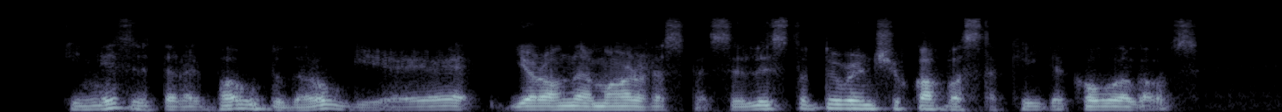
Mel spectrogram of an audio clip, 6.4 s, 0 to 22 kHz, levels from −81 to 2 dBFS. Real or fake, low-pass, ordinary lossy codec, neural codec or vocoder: fake; 10.8 kHz; Opus, 24 kbps; codec, 16 kHz in and 24 kHz out, 0.4 kbps, LongCat-Audio-Codec, fine tuned four codebook decoder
